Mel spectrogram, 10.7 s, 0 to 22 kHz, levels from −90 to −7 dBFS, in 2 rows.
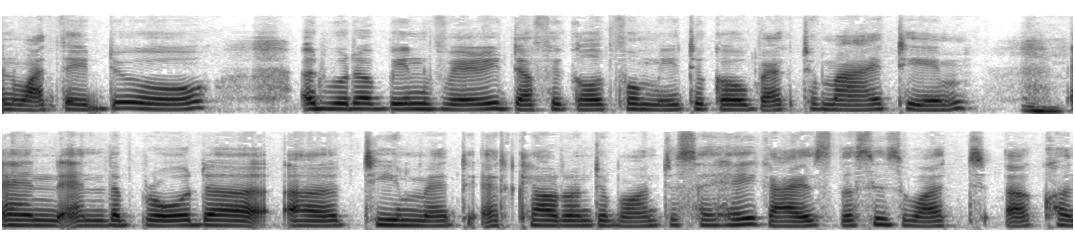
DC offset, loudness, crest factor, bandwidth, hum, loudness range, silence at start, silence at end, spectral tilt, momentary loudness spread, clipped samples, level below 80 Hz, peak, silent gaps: under 0.1%; -19 LUFS; 16 dB; 13 kHz; none; 2 LU; 0 s; 0 s; -6 dB/octave; 7 LU; under 0.1%; -64 dBFS; -2 dBFS; none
